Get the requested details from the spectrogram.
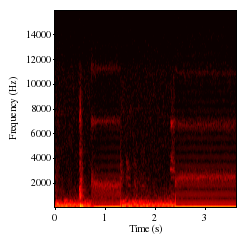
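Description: Hands roll soft dough.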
